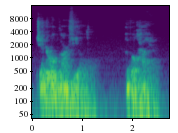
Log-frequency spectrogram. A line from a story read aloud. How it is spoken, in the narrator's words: The answer came in a low whisper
